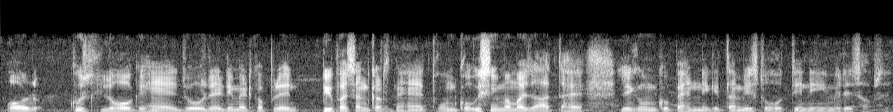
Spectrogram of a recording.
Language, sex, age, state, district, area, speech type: Urdu, male, 18-30, Delhi, North West Delhi, urban, spontaneous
